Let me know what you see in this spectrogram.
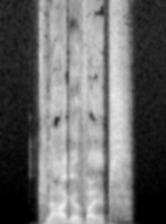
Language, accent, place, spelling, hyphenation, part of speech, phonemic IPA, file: German, Germany, Berlin, Klageweibs, Kla‧ge‧weibs, noun, /ˈklaːɡəˌvaɪ̯ps/, De-Klageweibs.ogg
- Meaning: genitive singular of Klageweib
